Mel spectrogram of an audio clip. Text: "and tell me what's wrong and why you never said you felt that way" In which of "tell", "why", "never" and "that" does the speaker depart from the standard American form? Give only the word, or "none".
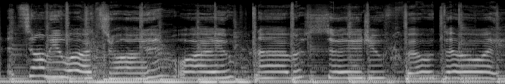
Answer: none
